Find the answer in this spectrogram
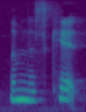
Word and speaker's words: lemniscate: then we have lemniscate it's actually limbless kit lemonis kit I don't know why but that's how you pronounce it I looked all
